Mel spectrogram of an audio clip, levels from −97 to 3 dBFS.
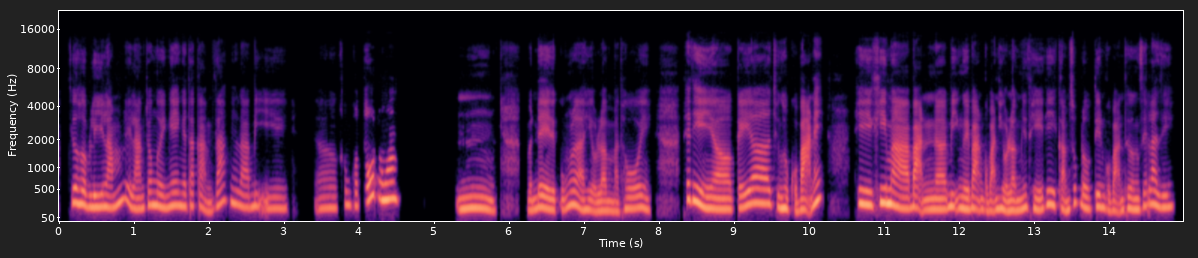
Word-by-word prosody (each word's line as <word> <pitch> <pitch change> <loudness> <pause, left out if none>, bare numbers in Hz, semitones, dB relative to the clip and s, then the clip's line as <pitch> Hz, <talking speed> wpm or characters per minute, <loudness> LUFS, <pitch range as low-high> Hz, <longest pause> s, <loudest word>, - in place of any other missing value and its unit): chưa 260 - +2
hợp 230 -4 +3
lý 190 0 +2
lắm, 200 +8 0
thì 265 - -2
làm 175 -1 -2
cho 220 - -2
người 205 -4 +1
nghe 215 +3 0
người 205 -1 -1
ta 210 - -5
cảm 145 -11 -6
giác 270 - -5
như 250 - -1
là 190 -3 -3
bị, 190 -3 -5 0.6
ờ, 175 +1 -6
không 225 +3 -6
có 210 - -5
tốt, 310 +8 +4
đúng 305 -1 +5
không? 320 +1 +5 0.8
Ừm, 170 -2 0 0.4
vấn 150 +3 -3
đề 185 -3 +2
thì 155 - +1
cũng 165 +8 -3
là 220 -6 +1
hiểu 150 -3 -2
lầm 140 0 -2
mà 130 - -5
thôi. 170 +2 -2 0.5
Thế 310 - +3
thì, 235 -12 +4
ờ, 160 -1 +2
cái, 195 +5 +1
ờ, 250 -1 +2
trường 185 -5 +1
hợp 170 - +4
của 130 - -5
bạn 160 +6 +1
ấy 290 +7 +3 0.5
thì 230 -3 +5
khi 255 +4 +4
mà 195 -8 +5
bạn, 160 -3 0
ờ, 160 0 +1
bị 200 0 0
người 170 -2 +2
bạn 165 -2 -1
của 135 - -5
bạn 145 +3 -1
hiểu 165 -3 +1
lầm 145 +1 +1
như 170 - +1
thế 160 -2 -1
thì 235 -1 +2
cảm 150 -4 -2
xúc 255 +9 -6
đầu 185 -6 -1
tiên 190 +3 0
của 145 - -5
bạn 145 0 -4
thường 160 -1 0
sẽ 210 - -5
là 235 -2 +1
gì? 190 +1 -1
180 Hz, 270 wpm, -24 LUFS, 160-220 Hz, 0.8 s, đúng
